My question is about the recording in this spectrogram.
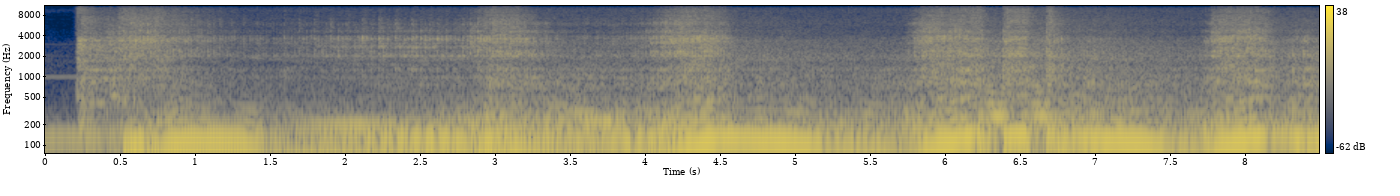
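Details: Truck startup after the muffler replacement, cat already removed; owner thinks it may be overheating. Deep, even exhaust note swelling cleanly through revs with no ticking or leak puffs; sounds much better.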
